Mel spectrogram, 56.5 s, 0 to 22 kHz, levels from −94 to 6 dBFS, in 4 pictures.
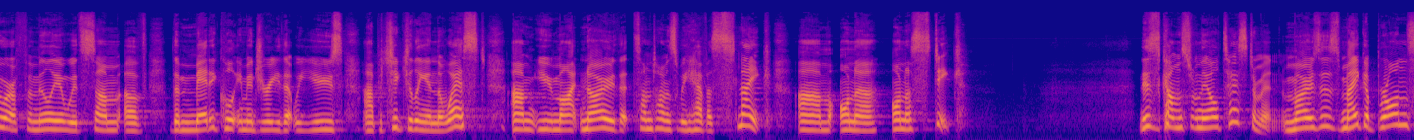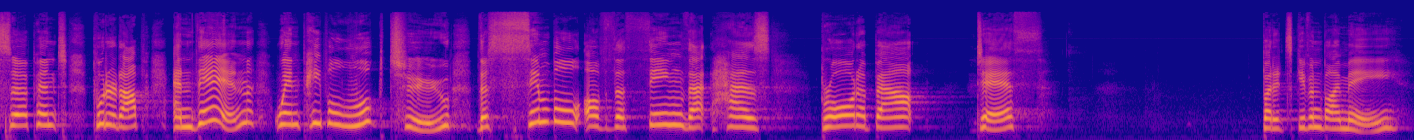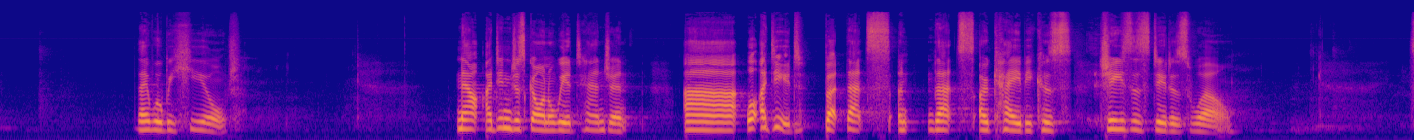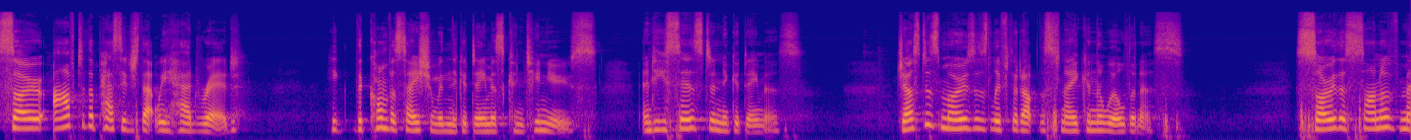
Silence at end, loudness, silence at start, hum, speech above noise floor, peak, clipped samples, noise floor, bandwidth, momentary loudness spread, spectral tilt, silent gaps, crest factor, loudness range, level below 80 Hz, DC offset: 0 s; -22 LUFS; 0 s; none; 55 dB; -4 dBFS; under 0.1%; -78 dBFS; 16.5 kHz; 12 LU; -3 dB/octave; none; 18 dB; 8 LU; -70 dBFS; under 0.1%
